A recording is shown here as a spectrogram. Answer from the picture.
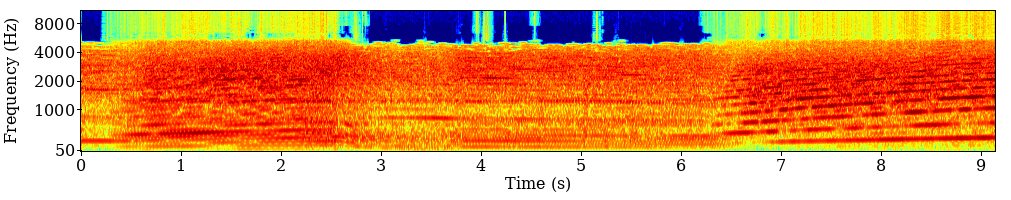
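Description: Large sportbike engines on a chassis dyno: a full-throttle pull climbing steadily in pitch, then winding down about three seconds in. The engine then holds a steady speed for a few seconds before a second pull climbs again near the end.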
